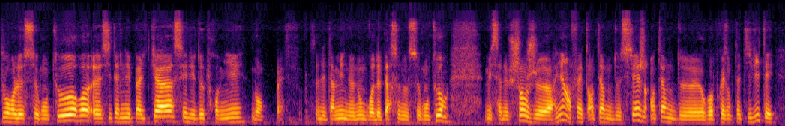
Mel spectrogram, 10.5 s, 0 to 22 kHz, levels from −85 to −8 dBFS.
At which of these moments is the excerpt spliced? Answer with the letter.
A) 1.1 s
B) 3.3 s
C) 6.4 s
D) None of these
D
